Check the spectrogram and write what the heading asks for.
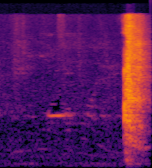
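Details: Sneeze recorded to amuse a baby: a quiet stretch followed by one short, sharp sneeze burst near the end.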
